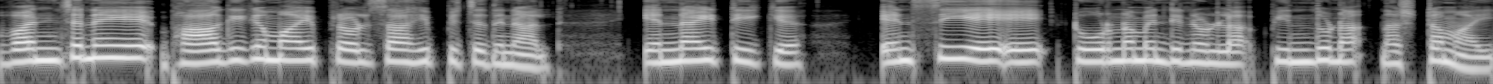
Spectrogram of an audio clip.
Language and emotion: Malayalam, neutral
